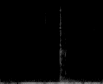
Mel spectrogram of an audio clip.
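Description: A few quick key presses on a computer keyboard, sharp close clicks spaced unevenly within about a second, with no speech.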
